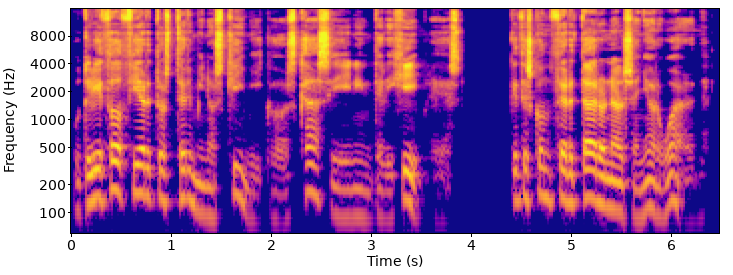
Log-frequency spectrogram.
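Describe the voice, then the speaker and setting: A man's voice: fairly low pitch, a little mellow. A man reading a horror novel aloud as an audiobook narrator, in scripted literary narration.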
